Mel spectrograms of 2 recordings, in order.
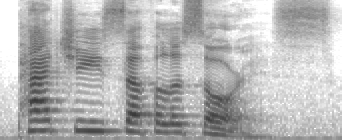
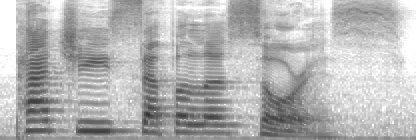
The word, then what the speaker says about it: pachycephalosaurus: dinosaur and now I'm looking up how to pronounce it so we open with candy on her patchesphalosaurus that's the headbutt dinosaur patchy cephalosaurus let's say it together patchy cephalosaurus cha I'm on my auntie Bev today apachycephalosaurus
